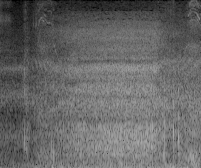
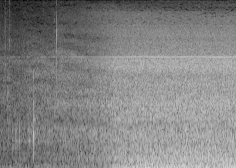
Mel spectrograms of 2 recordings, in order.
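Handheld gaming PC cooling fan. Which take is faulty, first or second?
second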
